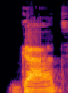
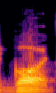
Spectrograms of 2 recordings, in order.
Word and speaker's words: God: tem duas coisas o o no inglês ele tem uma tendência muito grande a ter som de a acontece com a palavra God o pessoal fala que é god né não é esse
